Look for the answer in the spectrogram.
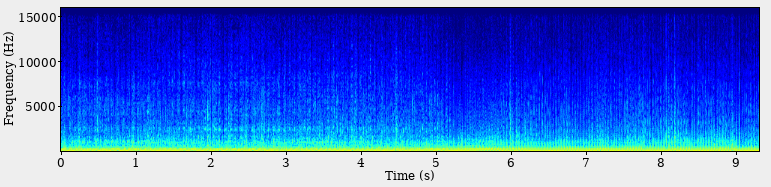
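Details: Harley-Davidson Evo Softail, warm engine without choke, carb loose with choke plate off, mixture screw around one turn out: deep loping idle wavering in pitch midway; intake air leak, later traced to loose intake bolts and cracked vacuum cap.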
